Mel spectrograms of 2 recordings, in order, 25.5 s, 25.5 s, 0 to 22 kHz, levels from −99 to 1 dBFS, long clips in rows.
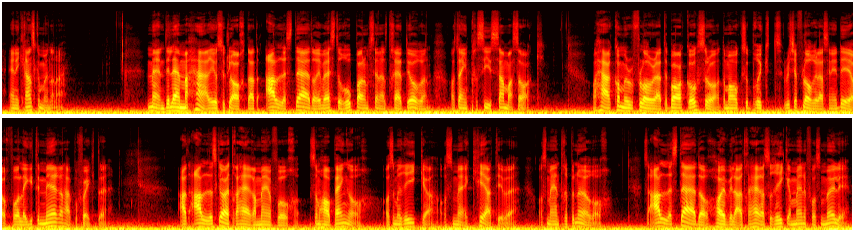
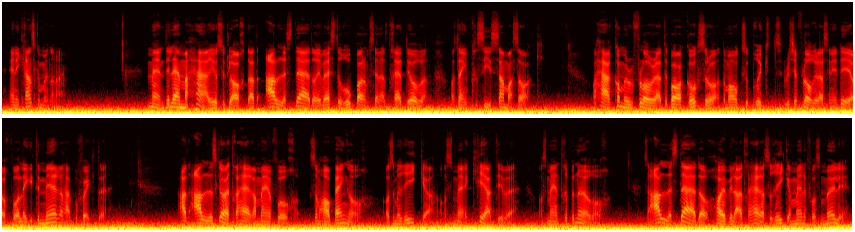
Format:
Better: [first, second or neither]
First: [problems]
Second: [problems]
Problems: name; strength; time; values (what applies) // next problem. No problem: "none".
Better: first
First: low rumble; faint; throughout; 25 dB below the speech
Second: low rumble; loud; throughout; 4 dB below the speech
